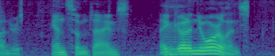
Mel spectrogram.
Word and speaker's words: New Orleans: don't say new orleans they don't say new orleans like you're supposed to they say nalin yeah nah yeah and like it's one word two syllables and it's not supposed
